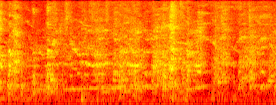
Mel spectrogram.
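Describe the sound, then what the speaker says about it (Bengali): Healthy hens cluck together in a mixed backyard flock kept alongside ducks and roosters, a steady dense chorus of overlapping clucks close by with no talking. "খুবই সুস্থ মুরগিগুলো"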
